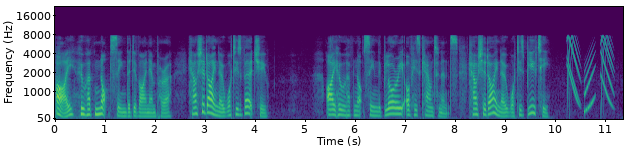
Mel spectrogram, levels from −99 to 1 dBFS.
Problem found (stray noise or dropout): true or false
true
